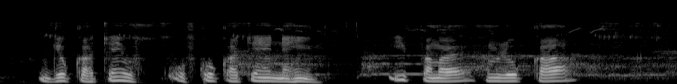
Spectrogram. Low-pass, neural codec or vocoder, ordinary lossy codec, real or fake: 7.2 kHz; none; none; real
